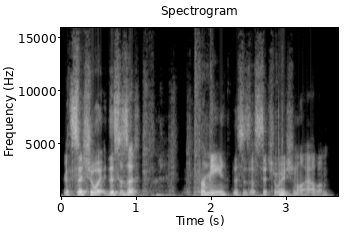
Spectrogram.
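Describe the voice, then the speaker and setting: A man's voice: on the high side, very animated, brisk, creaky. A man co-hosting a podcast, chatting easily about music, swearing casually and calling his friend "dude.". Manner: easygoing, swears casually, says "dude" often. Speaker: podcast co-host. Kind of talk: casual music review chat.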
